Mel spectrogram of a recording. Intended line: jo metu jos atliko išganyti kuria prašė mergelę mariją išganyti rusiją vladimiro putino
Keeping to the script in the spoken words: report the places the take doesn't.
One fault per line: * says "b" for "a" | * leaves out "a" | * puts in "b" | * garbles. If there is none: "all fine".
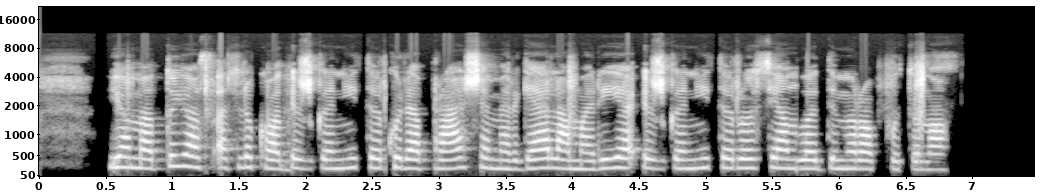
all fine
